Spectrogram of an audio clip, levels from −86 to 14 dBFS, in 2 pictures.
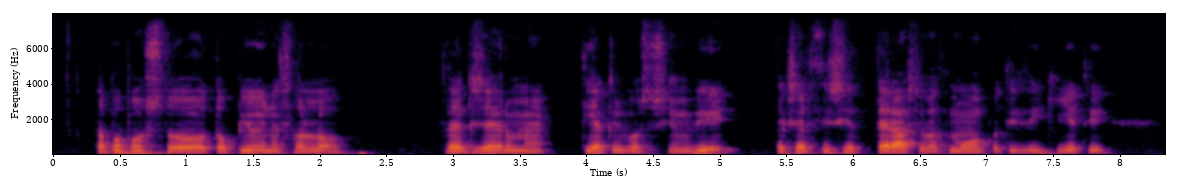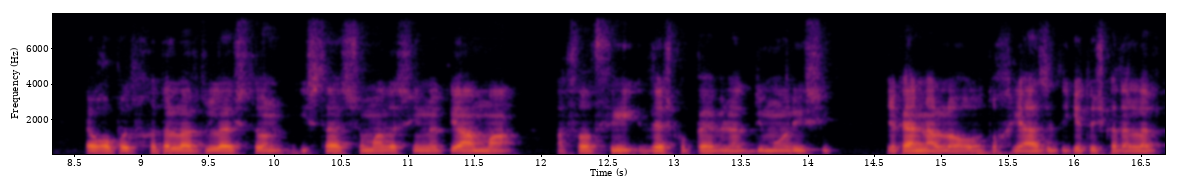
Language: Greek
